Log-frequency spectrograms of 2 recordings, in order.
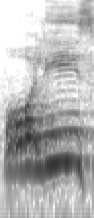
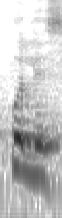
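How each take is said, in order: First: It is said with an English-influenced pronunciation. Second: It is said with the standard Hindi pronunciation. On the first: The speaker calls it wrong. "अंग्रेजी का प्रभाव होने की वजह से पुलिस बोलते" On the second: The speaker calls it right. "पुलिस होता है हिंदी में"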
